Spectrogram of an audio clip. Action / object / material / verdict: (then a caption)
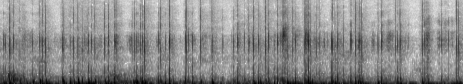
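tap / cardboard picture book / cardboard / none. A flat, illustrated cardboard picture book held in both hands is tapped and scratched with the fingers. The result is a rapid, continuous run of soft, dull taps with a heavy low thump, mixed with bright, dry scratching and crinkly rustle.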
